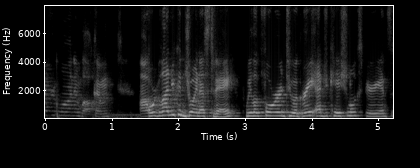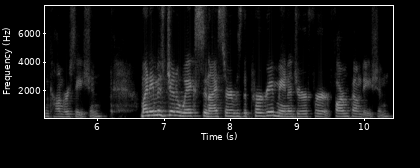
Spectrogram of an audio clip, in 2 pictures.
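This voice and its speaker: Woman reading a prepared welcome. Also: mid-range voice. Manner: reads steadily from a prepared text. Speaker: program manager.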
